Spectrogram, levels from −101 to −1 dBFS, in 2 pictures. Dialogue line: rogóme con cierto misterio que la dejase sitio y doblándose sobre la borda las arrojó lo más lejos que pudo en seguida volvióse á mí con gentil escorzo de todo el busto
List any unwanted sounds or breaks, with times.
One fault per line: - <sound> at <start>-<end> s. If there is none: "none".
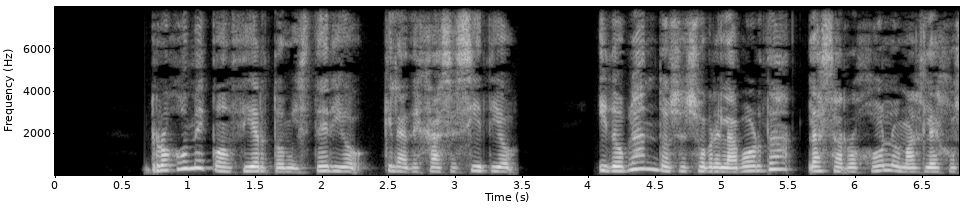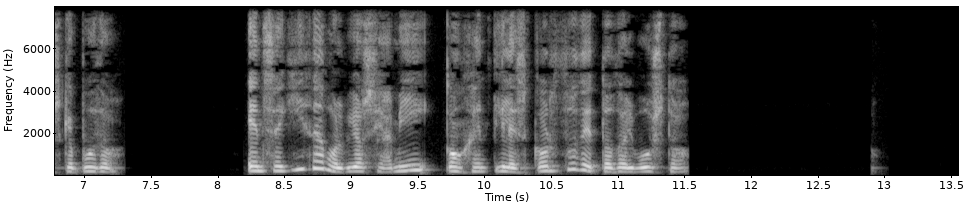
none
